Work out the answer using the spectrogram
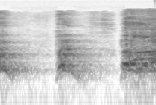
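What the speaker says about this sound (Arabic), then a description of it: "يا بابا الكلب يجي." A dog barks three times in quick succession, each bark sharp and fairly close, with short quiet gaps between them.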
